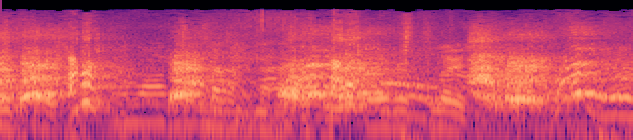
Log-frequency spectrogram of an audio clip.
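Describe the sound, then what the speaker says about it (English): A young Doberman Pinscher barks and yips in a rapid, excited series close by, the calls mixed with whimpering tones and overlapping human talk during an outdoor training day. "It's a beautiful Doberman."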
